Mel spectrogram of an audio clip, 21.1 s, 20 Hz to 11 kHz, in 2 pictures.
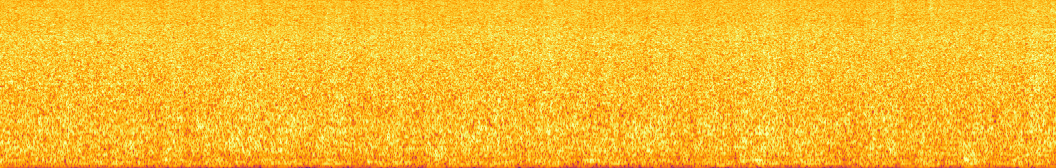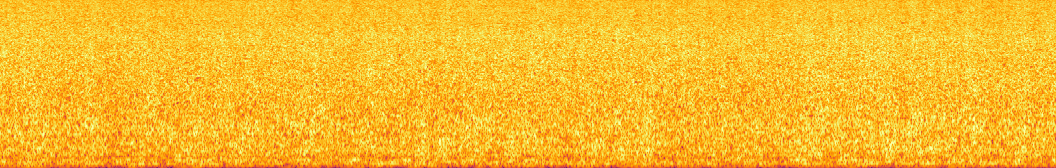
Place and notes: {"title": "enscherange, rackesmillen, mill wheel", "date": "2011-09-23 19:48:00", "description": "At the mill wheel. The sound as the stowed water floats into the mills wheel room and starts to move the wheel.\nEnscherange, Rackesmillen, Mühlenrad\nAm Mühlrad. Die Gräusche des gestauten Wassers wie es in die Mühle fliesst und das Mühlrad beginnt anzutreiben.", "latitude": "50.00", "longitude": "5.99", "altitude": "312", "timezone": "Europe/Luxembourg"}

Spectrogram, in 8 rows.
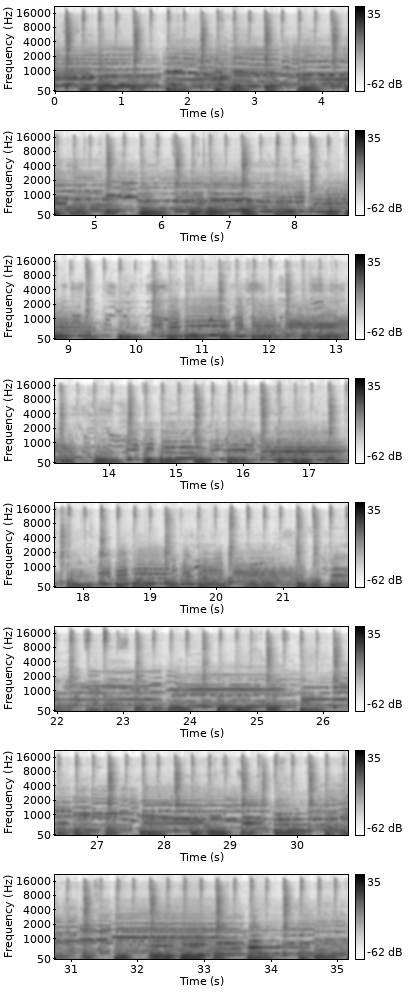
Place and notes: {"title": "rurberg, lake promenade, seasonal public ministry celebration", "date": "2010-06-28 12:47:00", "description": "at the seasonal public ministry celebration. a local brass orchestra performing and conversation of people\nsoundmap nrw - social ambiences and topographic field recordings", "latitude": "50.61", "longitude": "6.38", "altitude": "283", "timezone": "Europe/Berlin"}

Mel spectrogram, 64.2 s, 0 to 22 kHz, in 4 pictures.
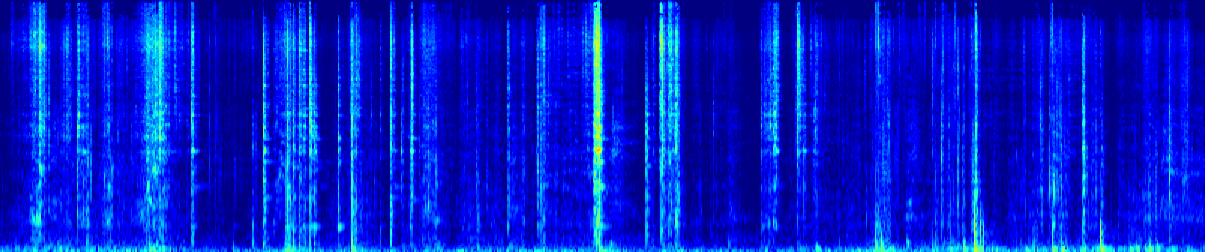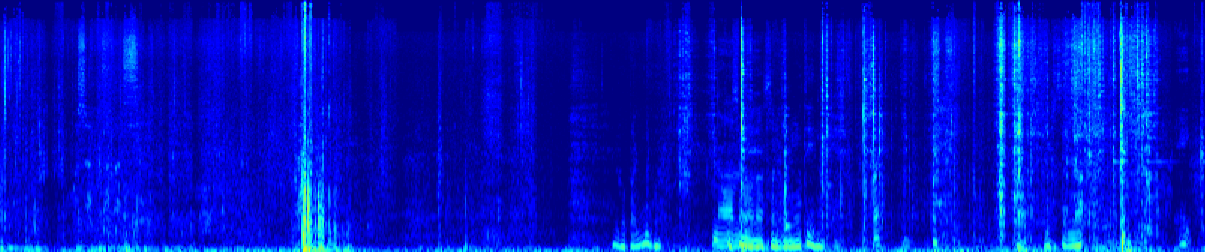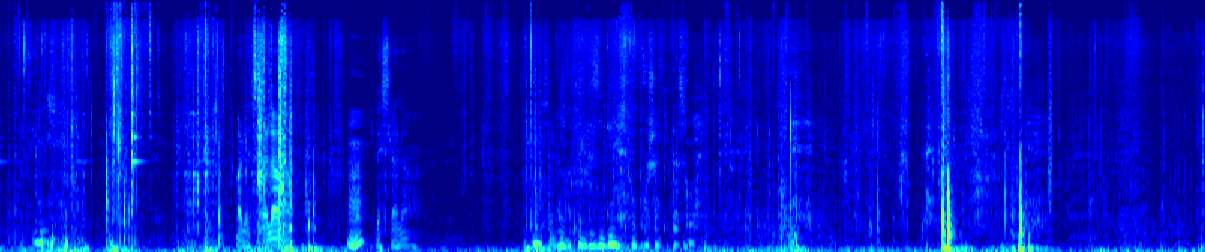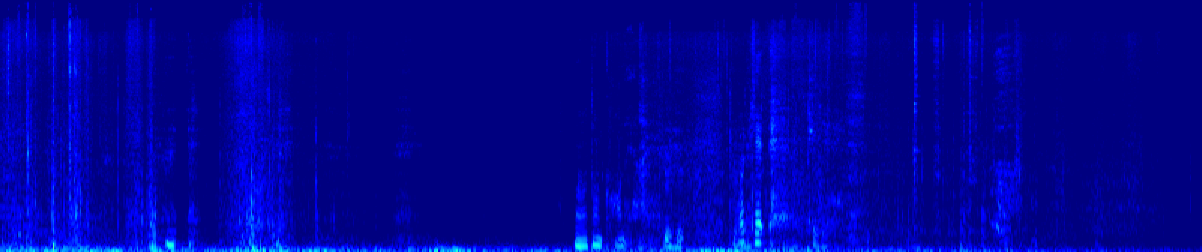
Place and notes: {"title": "Saint-Martin-le-Vinoux, France - Digging in a mine", "date": "2017-03-28 08:00:00", "description": "In an underground mine, we are digging in aim to open a collapsed tunnel.", "latitude": "45.23", "longitude": "5.73", "altitude": "768", "timezone": "Europe/Paris"}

